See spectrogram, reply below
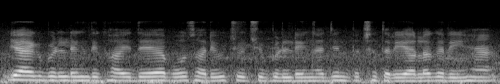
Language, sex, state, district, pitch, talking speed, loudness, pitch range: Hindi, female, Haryana, Jhajjar, 175 Hz, 205 wpm, -15 LUFS, 170-180 Hz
